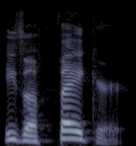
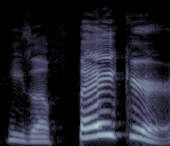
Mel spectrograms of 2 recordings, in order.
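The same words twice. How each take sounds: First: Said in the usual way. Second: Louder mocking call-out; loud accusing. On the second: Shown as a demonstration. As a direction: call him out loudly.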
